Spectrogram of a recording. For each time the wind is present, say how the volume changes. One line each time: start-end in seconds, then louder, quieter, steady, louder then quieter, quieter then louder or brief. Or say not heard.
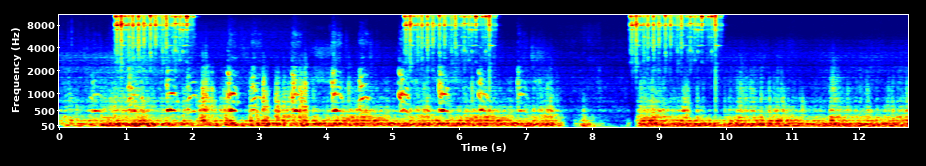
0.0-12.7 steady.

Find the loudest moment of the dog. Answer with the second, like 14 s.
2 s.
